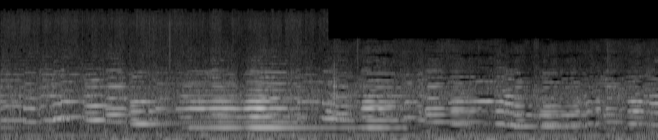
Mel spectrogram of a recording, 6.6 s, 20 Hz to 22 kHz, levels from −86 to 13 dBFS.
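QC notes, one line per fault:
3.28–6.59 s, adaptive stream at a lower bitrate: the audio switches abruptly, with no gap, to a much poorer rendition and stays there to the end. Nothing is present above 8 kHz. Codec artefacts rise. The step change fits a player dropping from a roughly 96 kbit/s stream to a very low-bitrate HE-AAC variant, likely because the connection slowed.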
